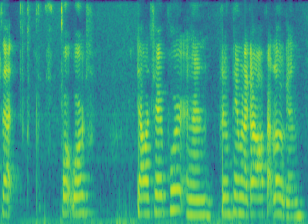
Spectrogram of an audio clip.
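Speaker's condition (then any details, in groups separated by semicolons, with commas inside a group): Ataxia of the basal ganglia; basal ganglia ataxia, affects balance and legs, deaf, hammer toe surgery; about 13 years, medicated since age 3, wheelchair 2 years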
